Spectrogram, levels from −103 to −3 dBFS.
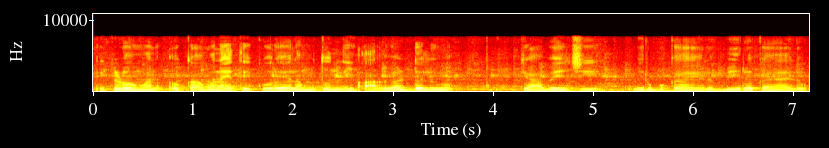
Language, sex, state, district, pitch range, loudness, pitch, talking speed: Telugu, male, Telangana, Karimnagar, 115-120 Hz, -17 LUFS, 120 Hz, 75 wpm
